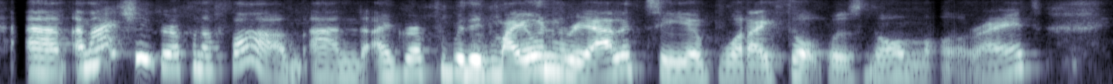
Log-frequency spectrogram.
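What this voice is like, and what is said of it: Caribbean accent. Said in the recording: “You can probably tell I have an accent. I grew up in the Caribbean”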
